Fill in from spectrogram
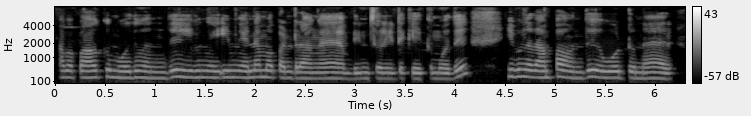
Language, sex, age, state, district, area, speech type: Tamil, female, 45-60, Tamil Nadu, Tiruvarur, rural, spontaneous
